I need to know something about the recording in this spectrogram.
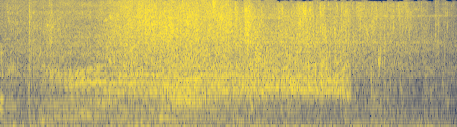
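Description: A chainsaw revs loudly and grinds through flesh.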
